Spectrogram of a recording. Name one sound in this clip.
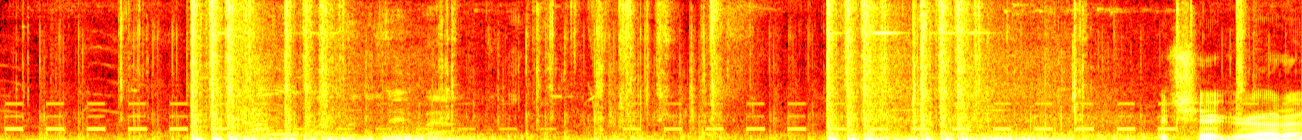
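Video game gunfire crackles in rapid bursts.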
